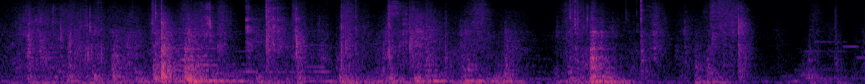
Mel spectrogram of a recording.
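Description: Papers and cardboard folders being handled around a meeting table, with a run of knocks and clatters from chairs and furniture as several people gather their files and get up.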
